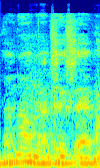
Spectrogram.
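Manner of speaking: ordinary talk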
